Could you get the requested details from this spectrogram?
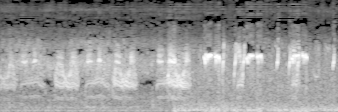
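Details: Quail, one male, calling in a morning and night recording made for hunting: a run of buzzy rasping phrases gives way to clear, bright whistled chirps repeated in short groups.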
